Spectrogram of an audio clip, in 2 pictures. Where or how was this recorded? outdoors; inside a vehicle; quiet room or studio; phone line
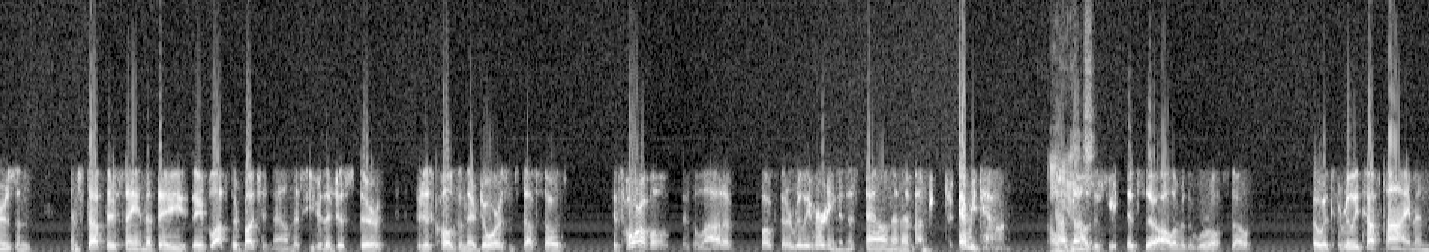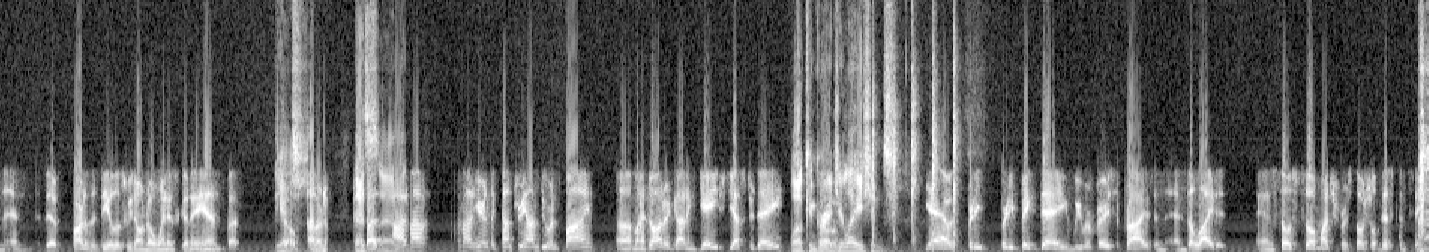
phone line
